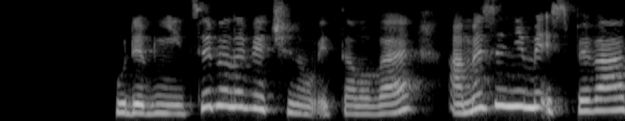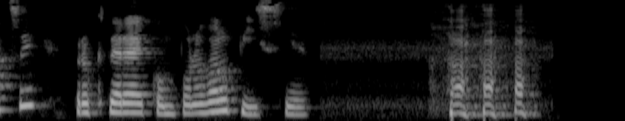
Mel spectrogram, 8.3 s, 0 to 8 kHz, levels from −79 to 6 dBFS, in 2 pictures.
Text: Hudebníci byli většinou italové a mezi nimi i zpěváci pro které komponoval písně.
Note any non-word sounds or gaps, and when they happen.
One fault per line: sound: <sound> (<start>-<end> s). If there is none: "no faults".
sound: laugh (7.0-7.8 s)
